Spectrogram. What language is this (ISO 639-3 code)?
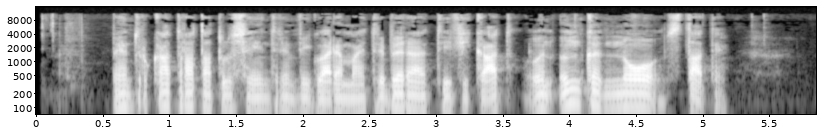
ron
